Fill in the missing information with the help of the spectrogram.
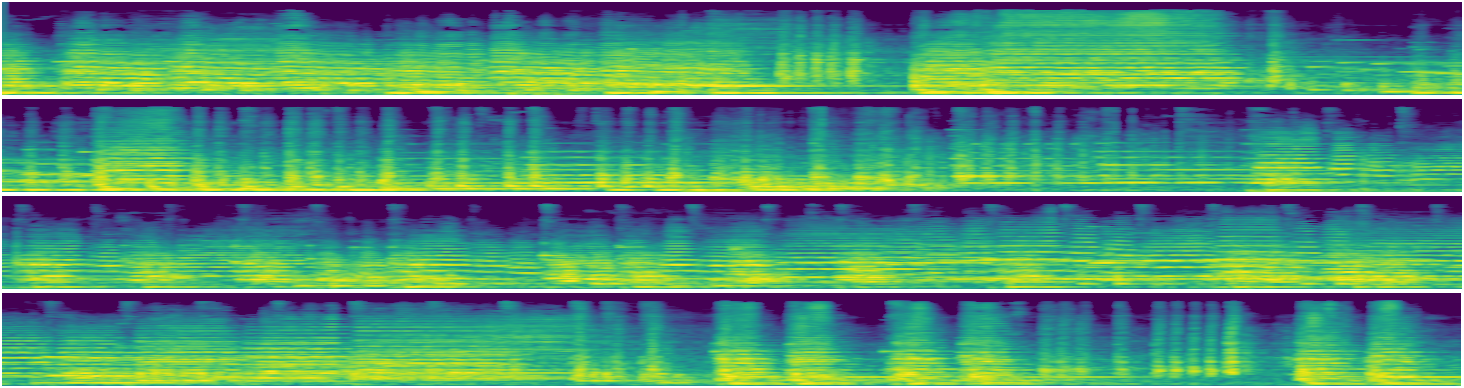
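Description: High school marching band playing: brass with drums and a front ensemble of marimbas and other mallet percussion, with a bright shimmer of metal percussion about five seconds in and a run of sharp percussion hits near the end.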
